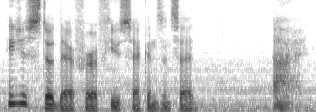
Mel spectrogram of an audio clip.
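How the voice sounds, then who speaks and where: A man with a very low voice reads a first-person horror story in a steady, even way. Quiet music plays faintly under him. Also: a little fast. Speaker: narrator.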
